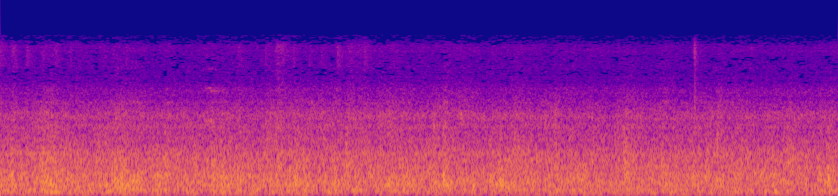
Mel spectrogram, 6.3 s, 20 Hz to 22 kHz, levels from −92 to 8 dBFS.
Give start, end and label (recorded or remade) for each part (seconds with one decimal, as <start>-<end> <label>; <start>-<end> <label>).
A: 0.0-6.3 recorded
